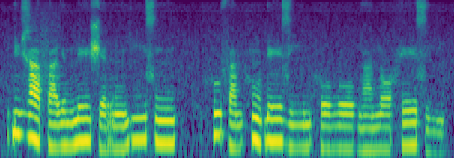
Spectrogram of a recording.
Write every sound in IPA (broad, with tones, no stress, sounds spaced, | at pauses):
ɗ i˦ ɣ a˦˨ f a˨ l ɪ˨ m n eː˦ ʃ ɛ˨ r ũ˨ j iː˦ s ĩ˦ | h u˦ f a˨ m h ũ˦˨ ɗ eː˦ z iː˨ m h o˨ β oː˨ ɡ ã˨ n ɔ˨ h eː˦ s i˨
